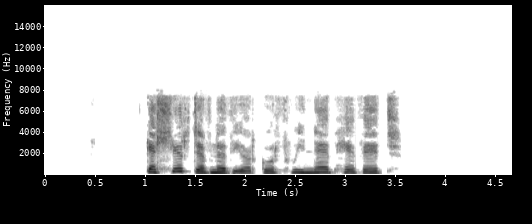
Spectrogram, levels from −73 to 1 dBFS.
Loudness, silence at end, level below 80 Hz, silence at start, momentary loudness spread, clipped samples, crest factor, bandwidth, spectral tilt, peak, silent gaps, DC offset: -19 LUFS; 1.15 s; -60 dBFS; 1 s; 8 LU; under 0.1%; 20 dB; 8 kHz; -4.5 dB/octave; -2 dBFS; 2.11-2.16 s, 3.37-3.41 s; under 0.1%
